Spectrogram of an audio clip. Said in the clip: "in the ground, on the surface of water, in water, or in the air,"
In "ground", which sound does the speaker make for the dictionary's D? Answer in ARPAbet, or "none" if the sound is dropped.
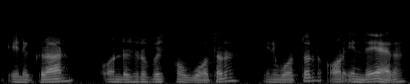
none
